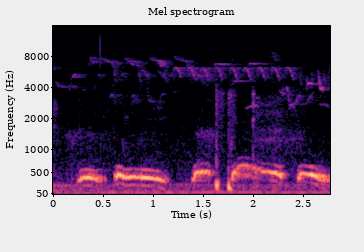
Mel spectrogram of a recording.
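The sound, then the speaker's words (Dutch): A wood pigeon coos in a rhythmic phrase of low, hollow, drawn-out notes separated by short pauses, with a couple of soft clicks between them, clear against a quiet background. “Wat is dit dan? Geweldig. Dat is een houtduif.”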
